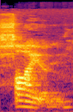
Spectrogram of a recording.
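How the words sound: It is said in a British accent. "In British English we say iron"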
